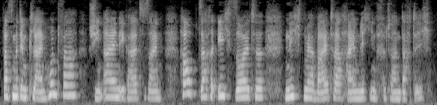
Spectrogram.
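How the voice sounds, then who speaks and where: A woman narrating a children's story in a calm, even read-aloud manner. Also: fairly high pitch, normal speed. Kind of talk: storybook reading.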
